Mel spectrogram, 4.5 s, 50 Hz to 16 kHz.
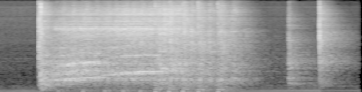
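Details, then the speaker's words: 1968 112 tractor with a newly installed starter button, because the key switch won't start it: starter spins the engine in quick, steady pulses, it catches briefly, then dies with a couple of short blips; starter working properly. "you guys ready to go on in and see if this thing will run"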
